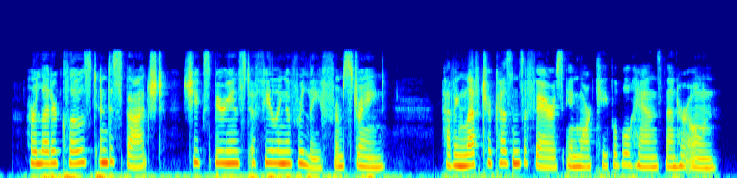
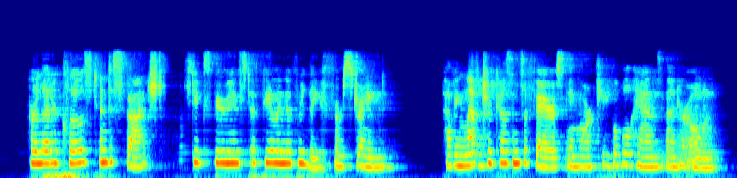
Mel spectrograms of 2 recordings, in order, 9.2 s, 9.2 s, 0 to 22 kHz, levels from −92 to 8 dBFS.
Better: first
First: none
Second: noise reduction (neural mask model DeepFilterNet 3)

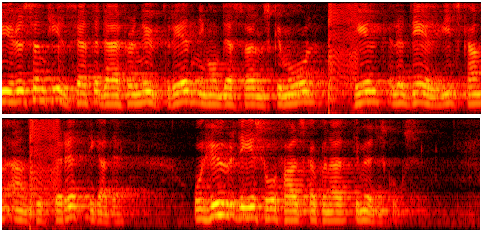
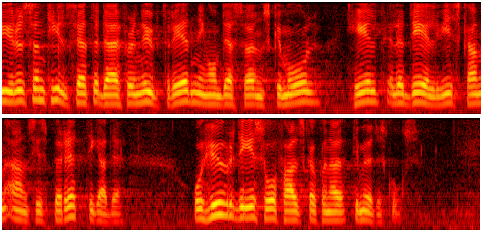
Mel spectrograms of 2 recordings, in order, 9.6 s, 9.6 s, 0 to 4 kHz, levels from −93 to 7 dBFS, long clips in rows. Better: second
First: background sound (Fart); 14 dB below the speech // room echo; dies away in 0.8 s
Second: none

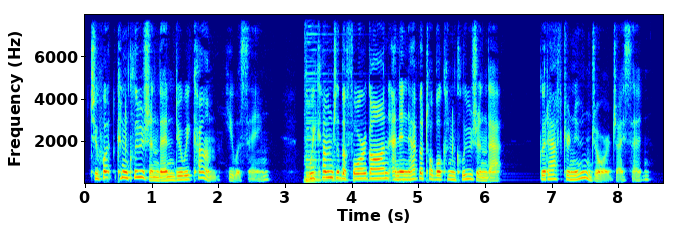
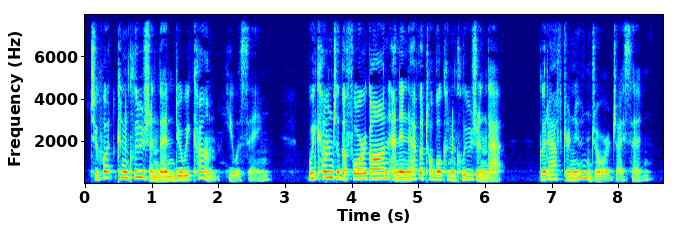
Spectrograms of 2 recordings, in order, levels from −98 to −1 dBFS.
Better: second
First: noise reduction (neural mask model RNNoise)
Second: none

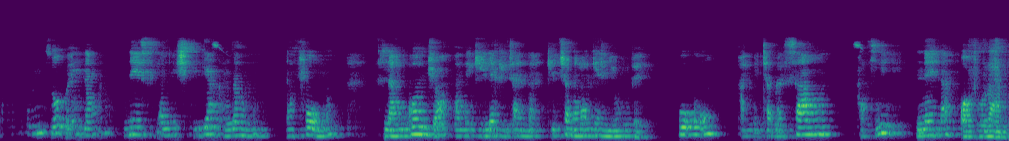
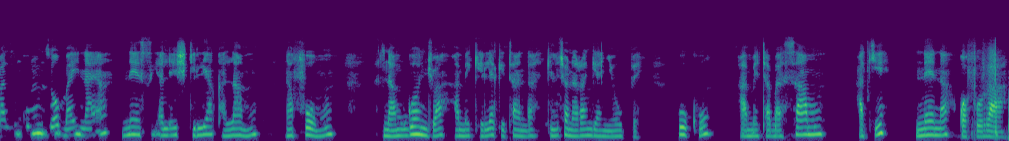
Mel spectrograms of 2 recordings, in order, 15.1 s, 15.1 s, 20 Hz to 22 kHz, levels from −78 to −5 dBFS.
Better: second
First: noise reduction (neural mask model DeepFilterNet 3)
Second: none

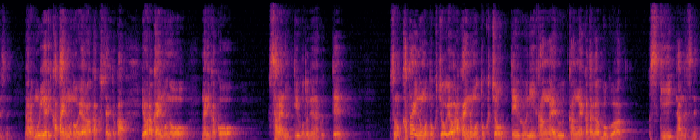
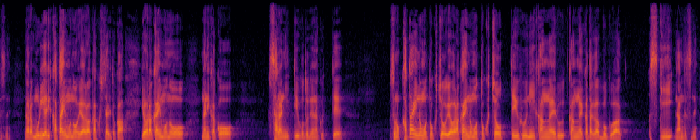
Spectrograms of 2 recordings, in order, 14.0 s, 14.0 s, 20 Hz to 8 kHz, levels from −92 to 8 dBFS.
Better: second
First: room echo; dies away in 0.7 s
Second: none

